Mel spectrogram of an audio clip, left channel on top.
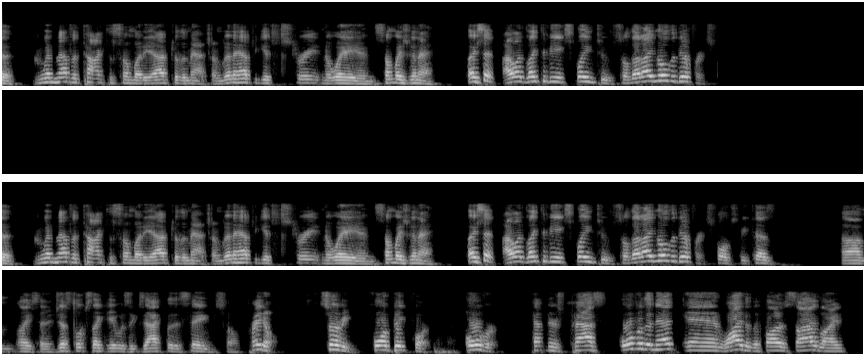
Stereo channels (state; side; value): drops out; left; at 7.2 s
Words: talk to somebody after the match. I'm going to have to get straightened away, and somebody's going to, like I said, I would like to be explained to, so that I know the difference, folks, because like I said, it just looks like it was exactly the same. So Prado serving for Bigfork. Over. Hepner's pass over the net and wide to the far sideline.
